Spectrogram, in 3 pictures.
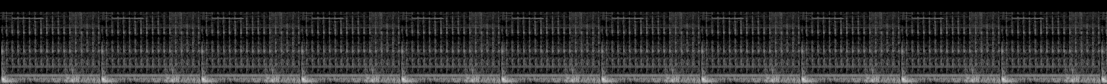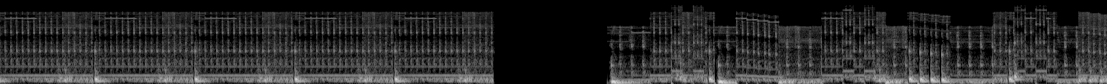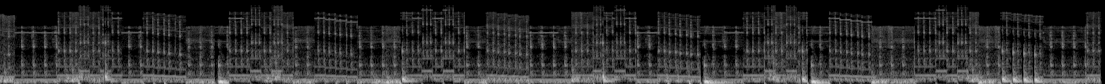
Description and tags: cd-dvd printer sound
Broken СD/DVD printer recordered at my office. Here is the sound of internal elements of device and retractable disc slot.
Recording until pause is original sound. After pause is the same sound processed with Gross Beat plugin in FL Studio 12.
Who said that music should be pleasant?
computer, electronic, machinery, office, print, printer, scanner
